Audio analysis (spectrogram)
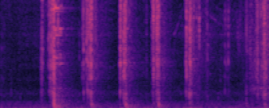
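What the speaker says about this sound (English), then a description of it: "we're just going to try to chop this into smaller pieces" A knife chops green onions on a cutting board for a healthy bánh mì turkey burger mixture, six or seven crisp, evenly spaced chops close by, with no talking.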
